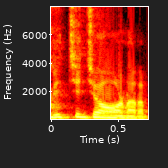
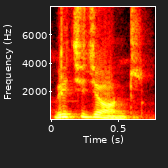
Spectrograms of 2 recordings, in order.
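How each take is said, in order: First: Genre is said without a d sound, like 'jonner'. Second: Genre is said with a d sound, like 'jonder'. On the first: This is how the word is properly said. "ജോണർ എന്നാണ് അത് പറയാ" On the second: This is how people here usually say it. "പക്ഷെ നമ്മൾ പറയുമ്പോ"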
